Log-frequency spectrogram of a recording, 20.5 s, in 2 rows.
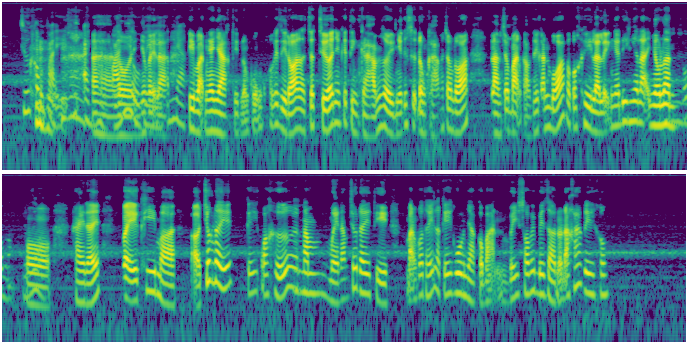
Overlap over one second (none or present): present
